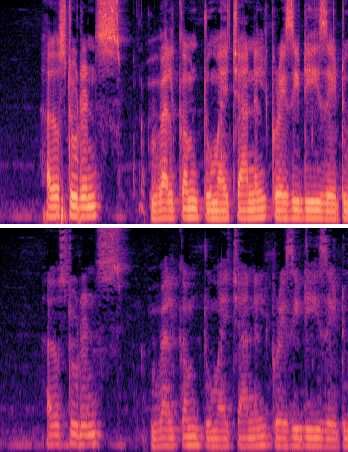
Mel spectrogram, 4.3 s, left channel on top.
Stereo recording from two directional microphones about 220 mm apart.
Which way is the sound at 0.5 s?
50° left (ahead or behind).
